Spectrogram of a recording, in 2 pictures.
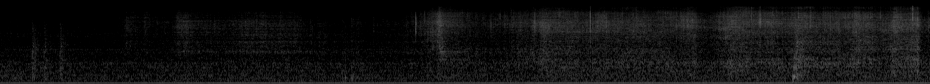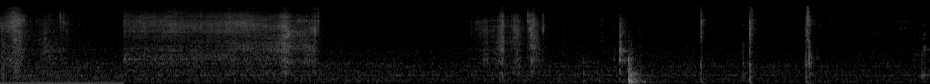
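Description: A metal ice cream scoop scraping through frozen ice cream in a plastic tub, a quiet rasping scrape that comes and goes over several seconds. Near the end come a few short clicks and taps as the scoops go into a glass bowl.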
